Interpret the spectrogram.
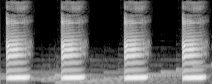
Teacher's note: mouth opens wide and your tongue drops down.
